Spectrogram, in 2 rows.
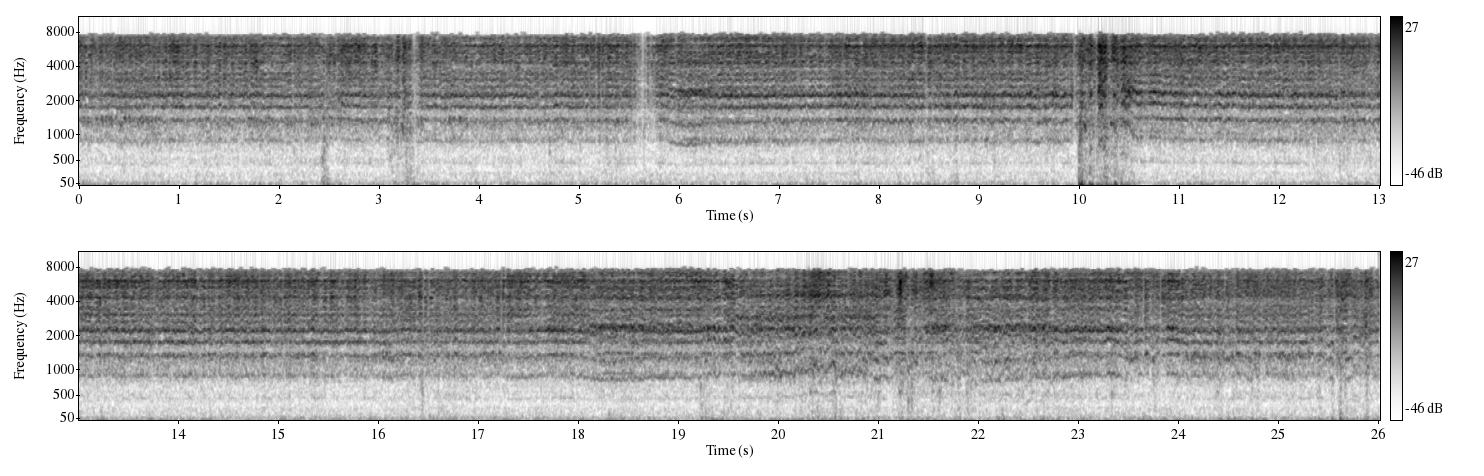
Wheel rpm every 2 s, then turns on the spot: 120, 120, 110, 120, 130, 120, 110, 110, 110, 120, 110, 120, 120.
none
